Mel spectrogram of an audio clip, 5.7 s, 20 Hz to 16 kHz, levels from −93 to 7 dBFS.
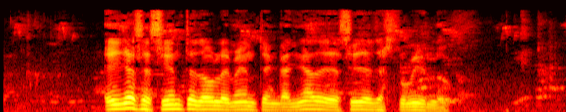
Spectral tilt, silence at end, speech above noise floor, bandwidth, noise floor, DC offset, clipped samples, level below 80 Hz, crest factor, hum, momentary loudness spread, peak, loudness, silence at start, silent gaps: -5.5 dB/octave; 0.25 s; 31 dB; 11.5 kHz; -50 dBFS; under 0.1%; under 0.1%; -50 dBFS; 18 dB; none; 9 LU; -2 dBFS; -19 LUFS; 1.05 s; none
